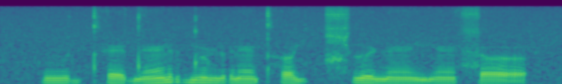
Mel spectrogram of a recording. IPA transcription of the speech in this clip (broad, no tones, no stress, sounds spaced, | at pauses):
u d t̪ʰ ɛ d ɛ̃ r d̪ ũ ɳ r ɛ̃ t̪ʰ ʌ j t͡ɕʰ ɯ ɳ ɛ̃ j ɛ̃ s ʌ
